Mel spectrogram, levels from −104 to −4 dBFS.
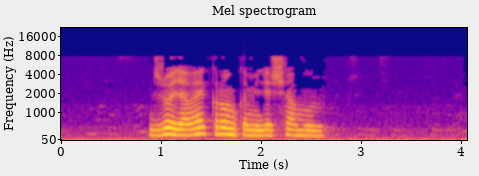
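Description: Speech recording, with no technical faults heard anywhere in the clip. There is nothing here that needs a time or a cause.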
